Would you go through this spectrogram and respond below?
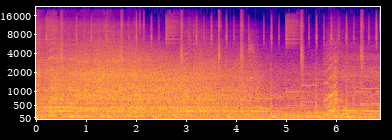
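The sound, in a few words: supercharged car engine whine in tunnel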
